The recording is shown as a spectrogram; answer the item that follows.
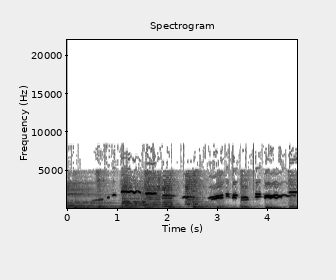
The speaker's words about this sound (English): you and …, sing and whistle together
